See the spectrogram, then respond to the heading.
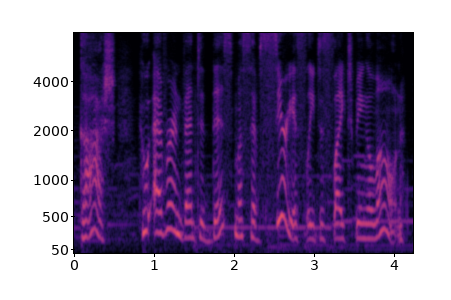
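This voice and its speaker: A woman's voice: medium pitch, lively intonation, measured pace, natural voice. A woman voicing a genial, poised tavern proprietress in a video game, polite and chatty, with background music. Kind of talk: animated game voice acting.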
